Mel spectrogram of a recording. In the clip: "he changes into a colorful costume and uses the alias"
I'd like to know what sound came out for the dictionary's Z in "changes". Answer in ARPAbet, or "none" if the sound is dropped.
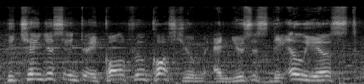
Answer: S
